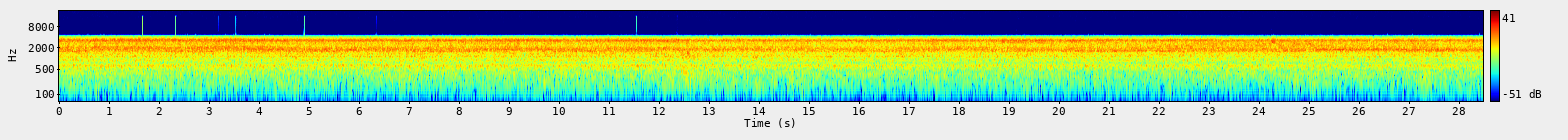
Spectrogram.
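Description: Adige LT120 tube laser cutting machine running: a steady mechanical hum and hiss with several steady tones layered in, unchanging throughout.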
